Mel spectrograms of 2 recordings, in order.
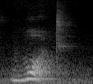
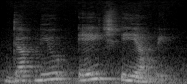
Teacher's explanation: the tongue is going backward, and the back part of the tongue is literally raised. നിങ്ങളൊന്ന് പറഞ്ഞു നോക്കിയേ, v v നാക്കിൻ്റെ പുറകുവശം അകത്തേക്ക് ഇങ്ങനെ വലിയുന്നുണ്ട്, ഇത് ഫ്രണ്ടിലൊന്നും സ്പർശിക്കുന്നില്ല.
